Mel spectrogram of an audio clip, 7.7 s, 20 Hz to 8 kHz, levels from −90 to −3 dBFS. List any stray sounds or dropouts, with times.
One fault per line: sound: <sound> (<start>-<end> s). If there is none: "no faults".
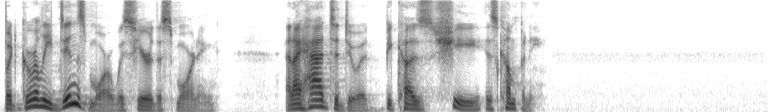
no faults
